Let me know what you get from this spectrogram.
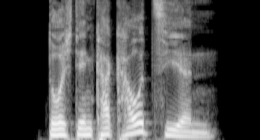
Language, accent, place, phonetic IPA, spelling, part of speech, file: German, Germany, Berlin, [dʊʁç deːn kaˈkaʊ̯ ˈt͡siːən], durch den Kakao ziehen, phrase, De-durch den Kakao ziehen.ogg
- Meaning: to pull someone's leg, to make fun of someone or something, to roast someone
